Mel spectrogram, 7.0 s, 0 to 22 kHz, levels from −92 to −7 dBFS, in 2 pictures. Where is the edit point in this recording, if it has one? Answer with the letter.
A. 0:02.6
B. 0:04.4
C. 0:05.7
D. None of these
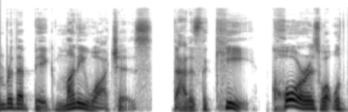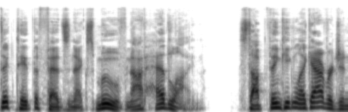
A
